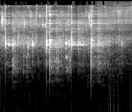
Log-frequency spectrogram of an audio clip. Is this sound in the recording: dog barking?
no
